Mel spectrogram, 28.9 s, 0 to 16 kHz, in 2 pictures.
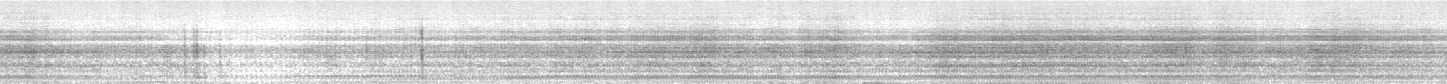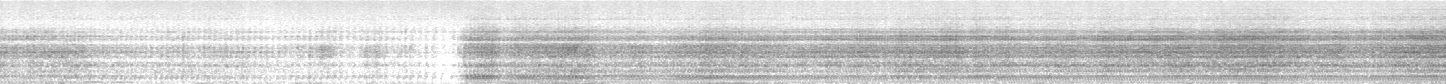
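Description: A 1996 Yamaha Kodiak ATV's single-cylinder four-stroke engine running steadily as it rides along a trail. It fades for a few seconds, then comes back sharply louder about two-thirds of the way through.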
